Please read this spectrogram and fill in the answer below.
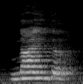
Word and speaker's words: neither: इसी तरह से NEITHER, नाइदर यूके प्रोनाउंसिएशन है, जबकि नीदर इस वर्ड का यूएस प्रोनाउंसिएशन है।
